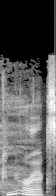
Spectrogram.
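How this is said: The voice sounds friendly and relaxed. The caller is still patient. "We started out friendly"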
